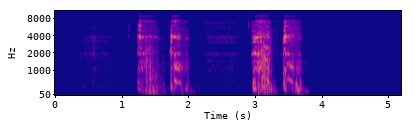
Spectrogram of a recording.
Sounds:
Cough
